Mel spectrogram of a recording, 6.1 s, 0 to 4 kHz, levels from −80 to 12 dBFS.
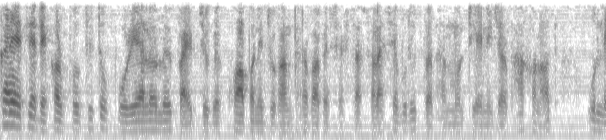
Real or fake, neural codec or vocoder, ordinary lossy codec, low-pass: real; none; Opus, 16 kbps; 3.6 kHz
